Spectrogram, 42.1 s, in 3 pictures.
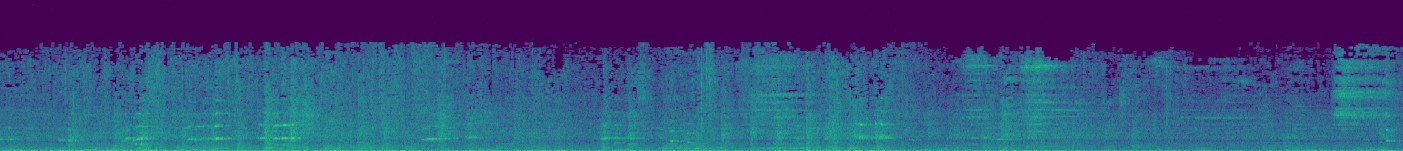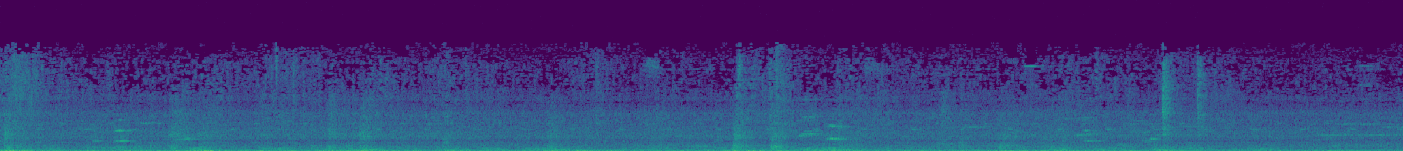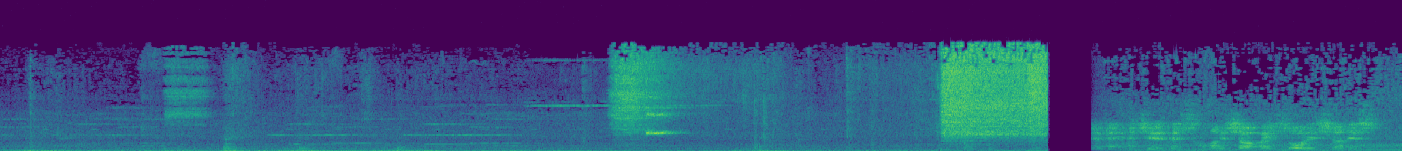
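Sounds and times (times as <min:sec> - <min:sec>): train interior rumble: 0:00.0 - 0:42.0
faint wheel squeal: 0:33.3 - 0:35.0.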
